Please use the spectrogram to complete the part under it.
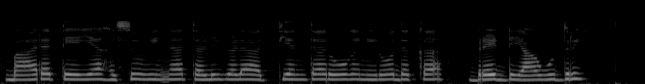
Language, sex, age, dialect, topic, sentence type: Kannada, female, 31-35, Dharwad Kannada, agriculture, question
